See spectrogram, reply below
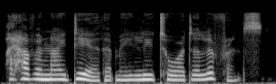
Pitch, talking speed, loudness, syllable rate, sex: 220 Hz, 215 wpm, -16 LUFS, 6.1 syllables/s, female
